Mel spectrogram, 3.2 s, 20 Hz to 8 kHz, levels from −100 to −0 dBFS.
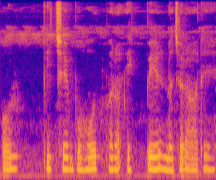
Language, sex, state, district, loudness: Hindi, female, Arunachal Pradesh, Lower Dibang Valley, -19 LUFS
